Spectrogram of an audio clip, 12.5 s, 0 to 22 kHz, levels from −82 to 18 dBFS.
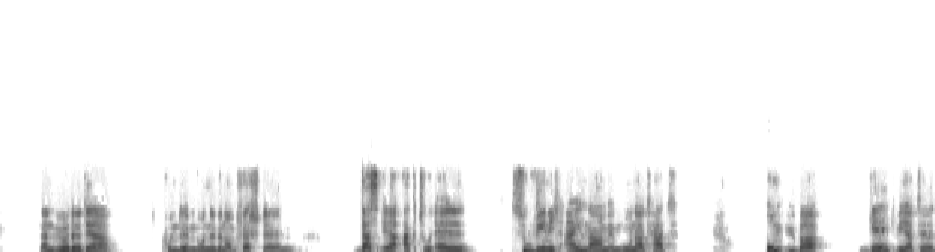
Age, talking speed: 50-69, 95 wpm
